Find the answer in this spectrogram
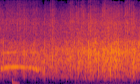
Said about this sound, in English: Come on, let's clap for Jesus. It's good to be in his house.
